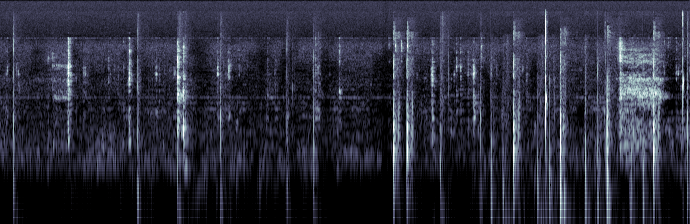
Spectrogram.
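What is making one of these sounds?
Footsteps tap on stone floor.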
